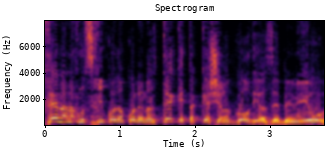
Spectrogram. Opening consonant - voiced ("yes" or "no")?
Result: no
